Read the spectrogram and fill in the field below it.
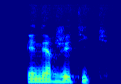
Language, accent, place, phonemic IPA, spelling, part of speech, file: French, France, Lyon, /e.nɛʁ.ʒe.tik/, énergétique, adjective / noun, LL-Q150 (fra)-énergétique.wav
- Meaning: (adjective) energy; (noun) energetics (science of energy)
